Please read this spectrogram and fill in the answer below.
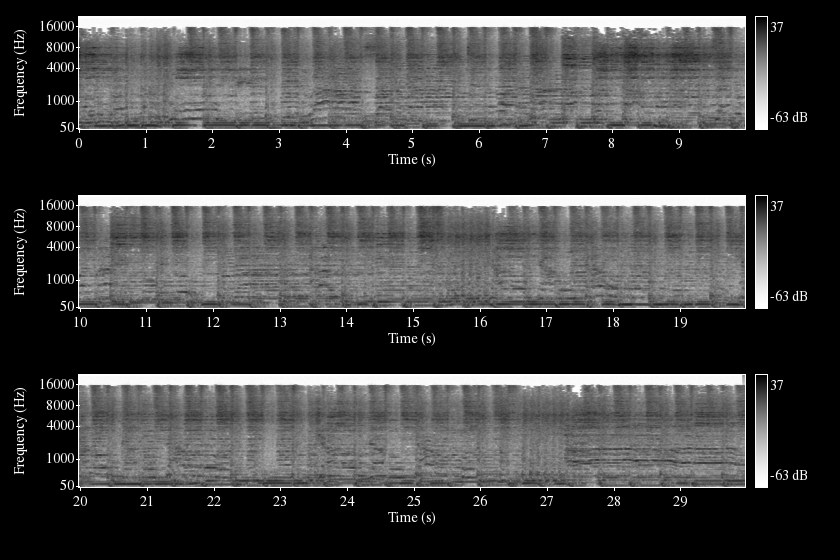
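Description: Live band playing a pop-rock song: a male singer over electric guitar, bass guitar and drum kit.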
